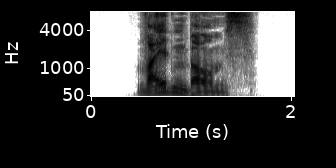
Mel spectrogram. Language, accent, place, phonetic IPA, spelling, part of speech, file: German, Germany, Berlin, [ˈvaɪ̯dn̩ˌbaʊ̯ms], Weidenbaums, noun, De-Weidenbaums.ogg
- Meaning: genitive singular of Weidenbaum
